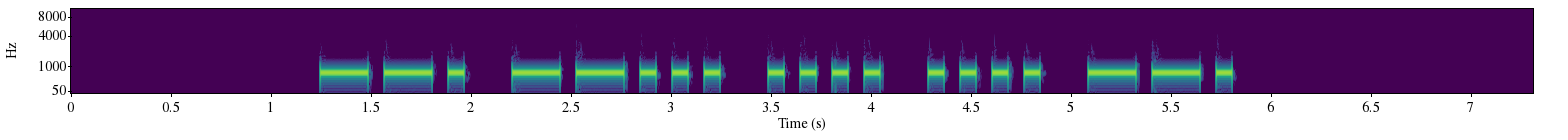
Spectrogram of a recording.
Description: Morse code, heard as a keyed tone, about 15 wpm, 700 Hz. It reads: G7HHG
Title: DXCC-100 Call Signs - 5 Characters - 15wpm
